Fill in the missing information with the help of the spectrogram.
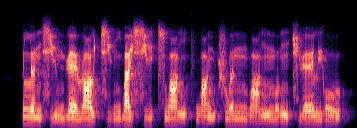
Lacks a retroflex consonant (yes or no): no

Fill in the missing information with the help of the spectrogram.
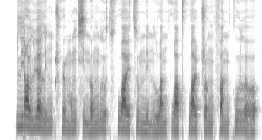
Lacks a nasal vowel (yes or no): yes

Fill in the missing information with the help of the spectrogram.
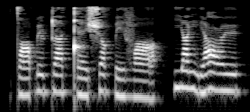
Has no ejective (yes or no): yes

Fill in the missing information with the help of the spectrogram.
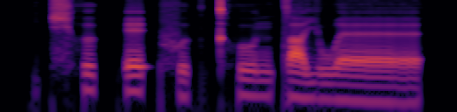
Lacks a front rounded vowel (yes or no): yes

